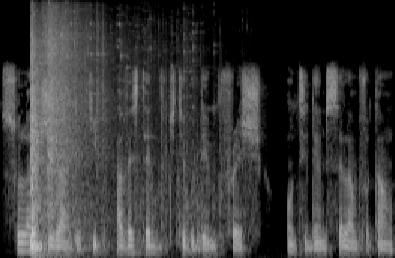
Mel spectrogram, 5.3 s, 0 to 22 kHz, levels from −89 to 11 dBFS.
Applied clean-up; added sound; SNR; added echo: none; Shatter; -3 dB; none.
